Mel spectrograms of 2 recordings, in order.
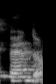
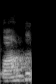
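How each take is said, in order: First: The word is said with English-style pronunciation. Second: The word is said with Turkish-style pronunciation. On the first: The speaker calls it right. "we say panda" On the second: The speaker calls it wrong. "we don't say panda"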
